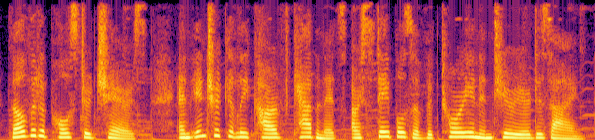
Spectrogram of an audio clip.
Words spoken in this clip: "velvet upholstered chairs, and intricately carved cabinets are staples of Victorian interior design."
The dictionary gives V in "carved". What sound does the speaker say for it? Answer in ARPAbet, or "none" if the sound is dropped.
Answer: V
